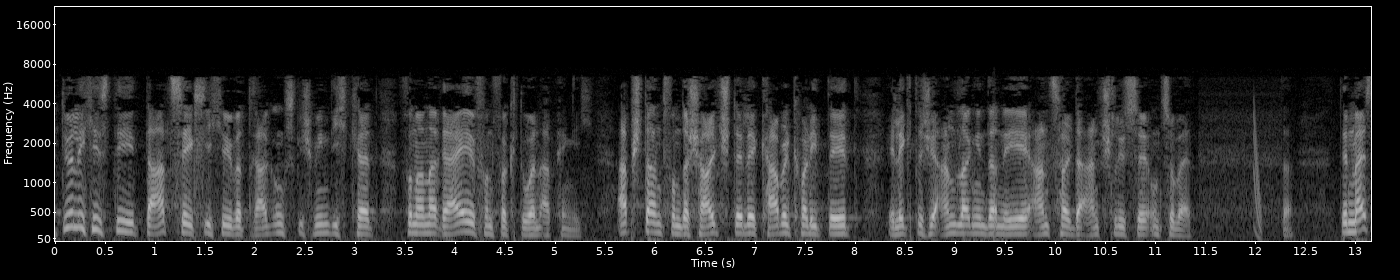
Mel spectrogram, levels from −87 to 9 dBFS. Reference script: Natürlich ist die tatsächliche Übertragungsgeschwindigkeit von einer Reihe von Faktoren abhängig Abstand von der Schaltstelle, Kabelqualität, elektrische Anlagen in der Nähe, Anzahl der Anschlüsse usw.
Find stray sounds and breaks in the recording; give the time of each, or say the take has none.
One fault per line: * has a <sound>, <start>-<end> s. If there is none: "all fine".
* has a chirp, 12.0-12.1 s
